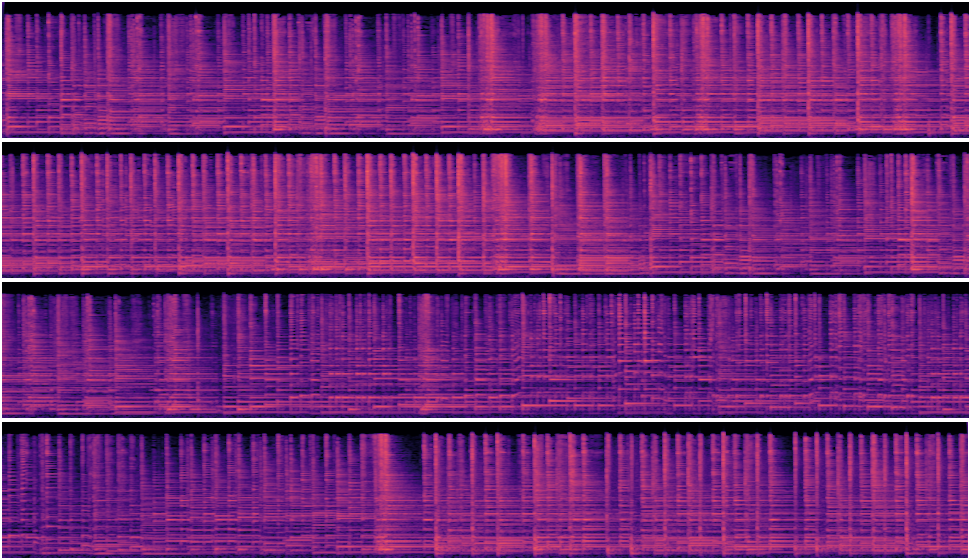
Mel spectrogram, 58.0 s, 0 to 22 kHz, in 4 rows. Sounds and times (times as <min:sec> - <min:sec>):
Flamenco: 0:00.0 - 0:58.0
Strum: 0:00.0 - 0:58.0.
